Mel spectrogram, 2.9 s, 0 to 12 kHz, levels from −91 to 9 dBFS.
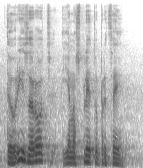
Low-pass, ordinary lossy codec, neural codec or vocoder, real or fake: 10.8 kHz; none; none; real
